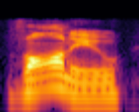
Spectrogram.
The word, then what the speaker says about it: Vonu: quote Vani means relative physical vulnerability to coercion vaanu Ron's with Sonu so its bony was how it's supposed to be pronounced Tony do you have it yeah so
